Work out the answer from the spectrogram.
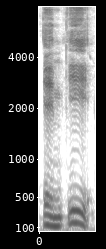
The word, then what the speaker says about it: Me: Dabei sagt Microsoft selber, zumindest laut einer offiziellen Webseite und dem Marketing so drum und dran, dass es wirklich Windows Me, also halt vom englischen Milch, ausgesprochen wird.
